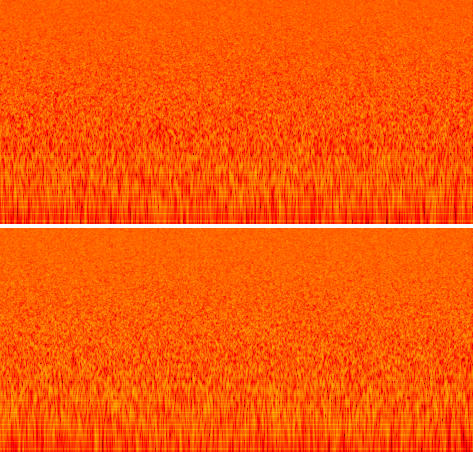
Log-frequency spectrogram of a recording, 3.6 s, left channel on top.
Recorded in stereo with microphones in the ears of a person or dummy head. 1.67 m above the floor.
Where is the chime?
I don't hear a chime.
